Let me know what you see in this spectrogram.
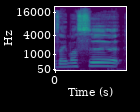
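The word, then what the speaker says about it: ございます: So it's not true that it's not pronounced. It's just that I would suggest you not to pronounce it, just drop it.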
